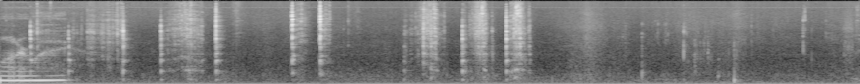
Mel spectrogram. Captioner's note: scratching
